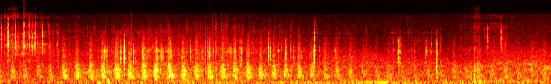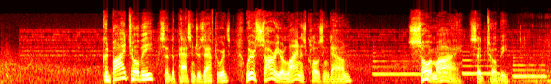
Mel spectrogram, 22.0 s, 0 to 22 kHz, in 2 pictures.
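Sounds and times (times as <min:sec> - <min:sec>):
low rumble: 0:00.0 - 0:11.4
steam locomotive chuffing: 0:00.0 - 0:22.0.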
